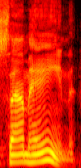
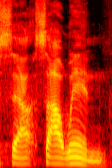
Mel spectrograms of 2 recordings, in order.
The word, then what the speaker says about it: Samhain: Halloween, the holiday, I mean, it has its roots in ancient Celtic festival of Samhain.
